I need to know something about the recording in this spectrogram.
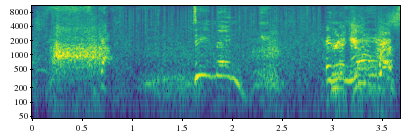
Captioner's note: demon roaring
